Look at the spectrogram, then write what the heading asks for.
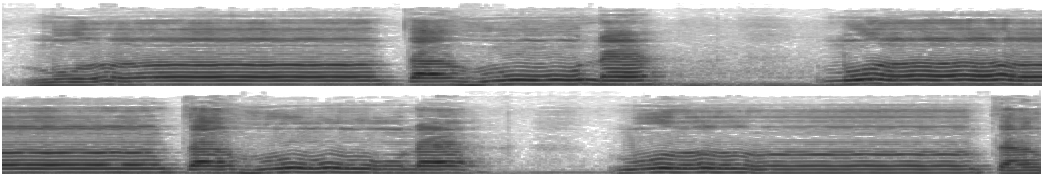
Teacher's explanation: suara samar lebih dominan dibandingkan dengan suara dengung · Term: ikhfa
